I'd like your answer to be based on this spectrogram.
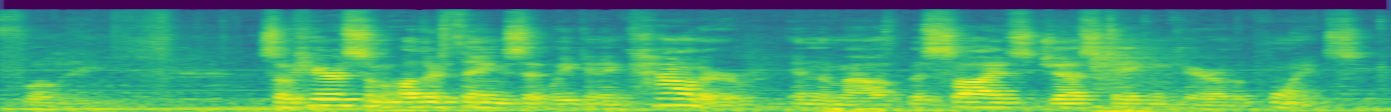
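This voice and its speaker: There is light background noise and audible room echo. The pace is moderate. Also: man. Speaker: presenter. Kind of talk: lecture. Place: home room. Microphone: camera far.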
